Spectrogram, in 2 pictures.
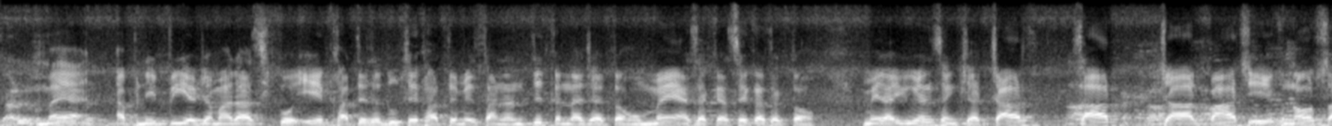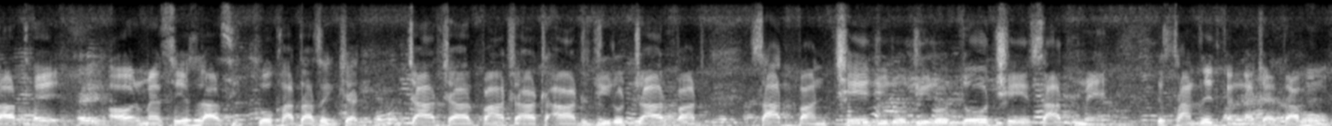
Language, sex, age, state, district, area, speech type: Hindi, male, 60+, Uttar Pradesh, Sitapur, rural, read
